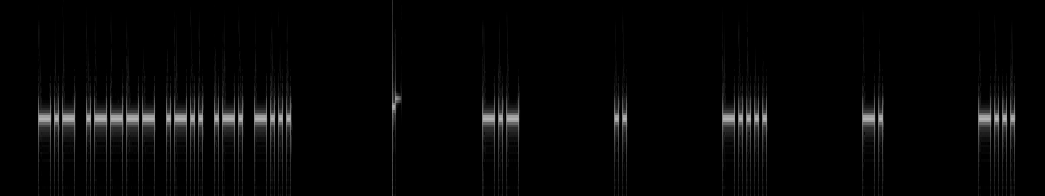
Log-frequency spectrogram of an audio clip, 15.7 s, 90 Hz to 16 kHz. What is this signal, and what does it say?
Morse code, heard as a keyed tone, about 20 wpm, spaced as for 9 wpm, 700 Hz. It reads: K1LRB KI6NB
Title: USA Call Signs - 5 Characters - 8x Character Spacing - 20wpm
